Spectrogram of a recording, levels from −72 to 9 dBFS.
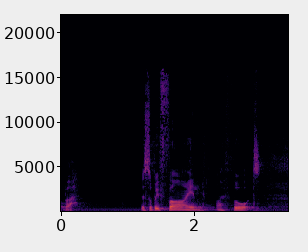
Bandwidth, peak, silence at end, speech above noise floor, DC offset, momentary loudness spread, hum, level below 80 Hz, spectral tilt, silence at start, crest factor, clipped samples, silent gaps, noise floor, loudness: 16.5 kHz; -14 dBFS; 0 s; 27 dB; under 0.1%; 16 LU; 50 Hz at -60 dBFS; -64 dBFS; -5 dB/octave; 0 s; 22 dB; under 0.1%; none; -60 dBFS; -35 LUFS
